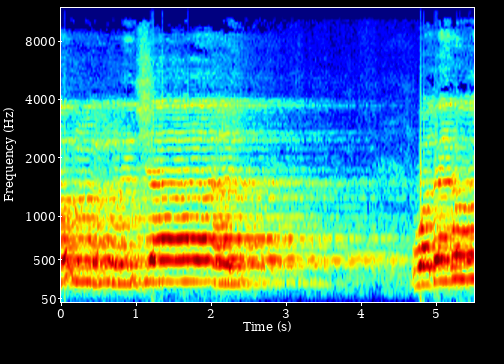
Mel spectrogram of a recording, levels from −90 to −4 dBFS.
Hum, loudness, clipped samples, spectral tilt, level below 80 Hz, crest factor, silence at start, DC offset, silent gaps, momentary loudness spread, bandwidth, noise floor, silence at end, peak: none; -11 LUFS; 0.3%; -5 dB/octave; -56 dBFS; 12 dB; 0 s; under 0.1%; none; 20 LU; 9.4 kHz; -36 dBFS; 0 s; 0 dBFS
